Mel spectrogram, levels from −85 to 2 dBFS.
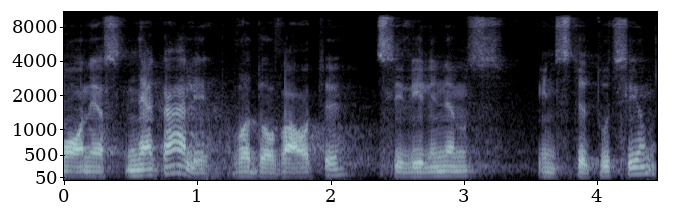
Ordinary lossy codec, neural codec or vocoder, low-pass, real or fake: Opus, 32 kbps; vocoder, 24 kHz, 100 mel bands, Vocos; 9.9 kHz; fake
